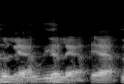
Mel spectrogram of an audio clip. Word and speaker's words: Luleå: And by the way, I'm not even sure if I pronounced that name correctly when I did the intro. Luleå? – Luleå. – Luleå. Okay, gotcha.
